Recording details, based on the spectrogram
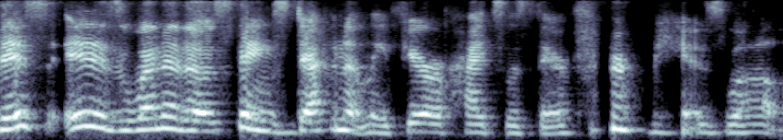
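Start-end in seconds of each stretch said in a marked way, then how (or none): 1.5-3.9 soft, giggling through words, holding back laughter. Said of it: "I'm laughing now".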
